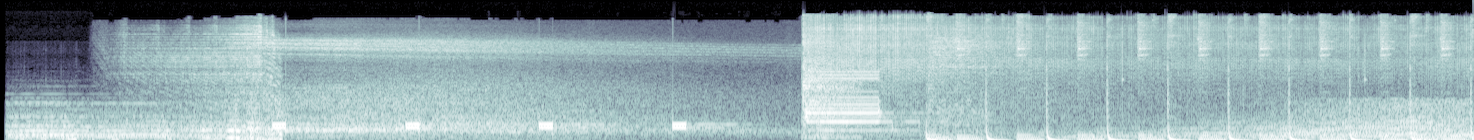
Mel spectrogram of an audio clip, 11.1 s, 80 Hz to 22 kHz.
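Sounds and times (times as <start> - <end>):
whooshing rumble: 0.0 - 6.0
short electronic beeps: 5.0 - 7.0.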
